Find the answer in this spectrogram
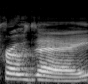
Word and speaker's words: PRosé: you thank you yes this is pros a it rhymes with rose it's two pr pro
